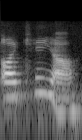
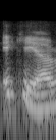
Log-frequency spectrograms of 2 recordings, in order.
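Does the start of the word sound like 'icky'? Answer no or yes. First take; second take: no; yes. First: The start of the word does not sound like icky. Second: The start of the word sounds like icky. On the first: The speaker calls it right. "I want to say IKEA" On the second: The speaker calls it wrong. "it sounds like, you know, oh, icky"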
